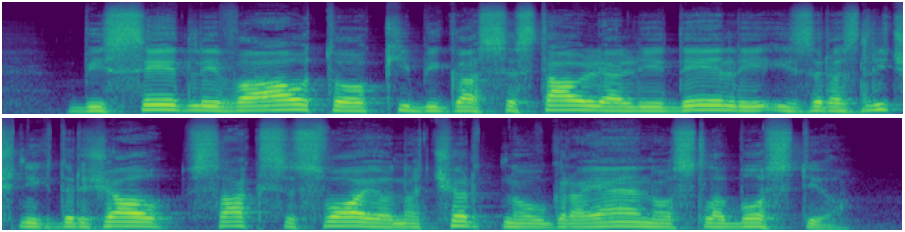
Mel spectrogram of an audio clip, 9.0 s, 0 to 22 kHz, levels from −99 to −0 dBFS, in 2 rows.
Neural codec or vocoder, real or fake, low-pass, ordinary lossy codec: none; real; none; none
